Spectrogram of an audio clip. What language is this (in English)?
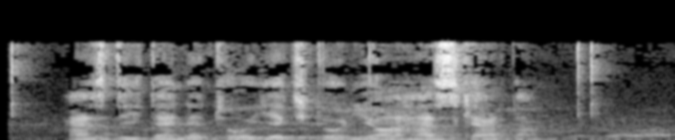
Persian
